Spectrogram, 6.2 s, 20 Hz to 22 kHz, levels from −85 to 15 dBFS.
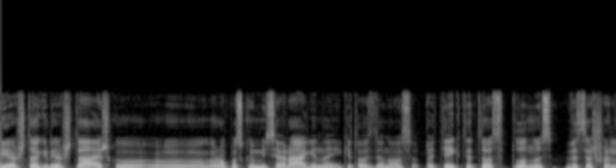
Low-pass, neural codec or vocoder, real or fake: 9.9 kHz; none; real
